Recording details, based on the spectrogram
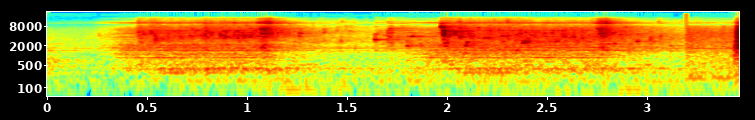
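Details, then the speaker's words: Urinal cistern fed through a systemizer after cold water turned on: steady hissing rush through the valve topping up the cistern, no hammering; flow normal, but a leak appears from the bottom of the cistern at the torpedo siphon. "so right, I don't know if you can hear or even see in there, the water is now just passing through here and beginning to top this system up."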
